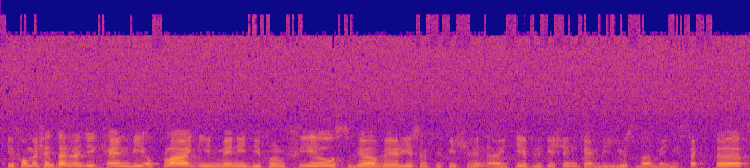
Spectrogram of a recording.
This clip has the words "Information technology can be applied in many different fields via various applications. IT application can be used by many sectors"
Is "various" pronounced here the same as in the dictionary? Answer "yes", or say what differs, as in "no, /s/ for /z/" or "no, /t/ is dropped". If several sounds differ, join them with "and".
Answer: yes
